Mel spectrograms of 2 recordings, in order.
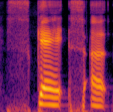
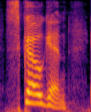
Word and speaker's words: Skagen: I've got Navi Mendoza, Mo Brossette in studio with me, Ashton Slovak, and Mallory Skagen. Don't tell me. I've got it written down here. Skogan. It's an A, but it's pronounced like an O.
